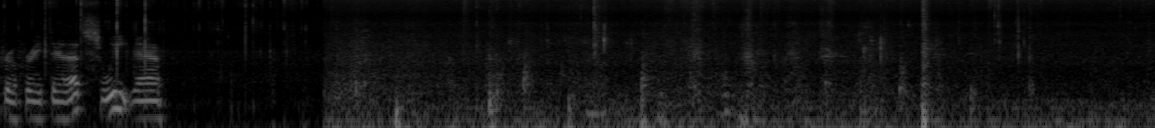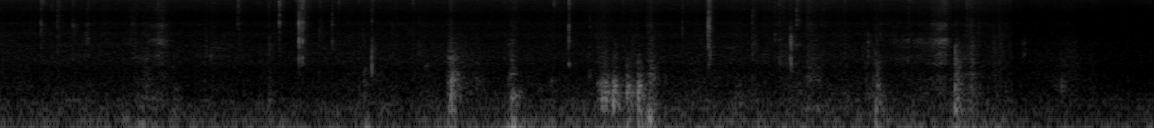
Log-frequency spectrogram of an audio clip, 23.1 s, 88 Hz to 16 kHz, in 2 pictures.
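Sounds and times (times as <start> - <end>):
sharp clicks and crunches: 0.0 - 3.2, 13.9 - 15.8.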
